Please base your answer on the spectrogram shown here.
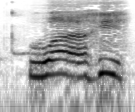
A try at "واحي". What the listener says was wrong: لا أنت تنطق الحاء هاء خطأ. واحي حي يكون في الحاء بحة. واحي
